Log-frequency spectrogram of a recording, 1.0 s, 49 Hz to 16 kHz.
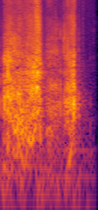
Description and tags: Bag-Hard Plastic-Zipper-Unzip-01
This was taken from a strange plastic bag-like container I found when recording some other sounds. I thought the zipper made a good sound, unfortunately I forgot to get one of the zipper being zipped up.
